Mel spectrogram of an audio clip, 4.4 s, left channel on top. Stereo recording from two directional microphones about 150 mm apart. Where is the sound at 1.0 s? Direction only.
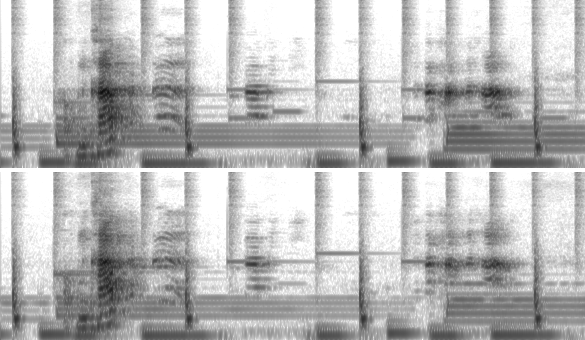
Centre (ahead or behind).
